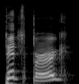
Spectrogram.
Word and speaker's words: Pittsburgh: among the locals that it's pronounced Pittsburgh in the Germanic fashion but it's spelled in the British fashion but there were other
